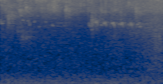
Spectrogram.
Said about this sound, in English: water that. Okay, yeah, so just to make it a little bit moist.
